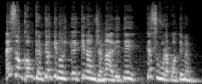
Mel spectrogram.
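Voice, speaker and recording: A woman's voice: high voice, very animated, rapid-fire, soft background music. A middle-aged woman, an influencer, giving an angry, confrontational rant straight to camera, hammering the same retorts again and again. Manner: heated, repetitive, confrontational retorts. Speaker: social media influencer.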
